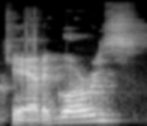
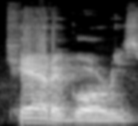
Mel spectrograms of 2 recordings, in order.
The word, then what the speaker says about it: categories: 5 major categories, 5 principais categorias. Outra palavra que muita gente erra a pronúncia, tá? Categories. Muita gente fala categories, tá errado. Categories. Categories. É no cat. Lembra do gato? Categories.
